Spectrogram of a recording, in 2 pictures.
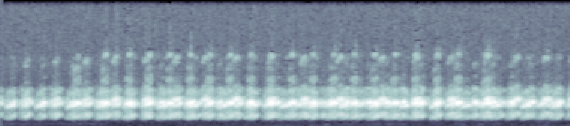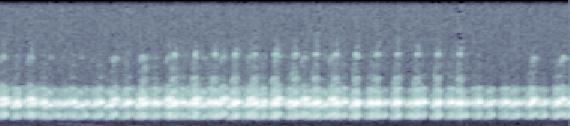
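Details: Several tree frogs calling together after dark at a woodland pond, north-east Italy, April: loud, rapid grating croaks stacked densely and overlapping into an unbroken pulsing chorus.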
